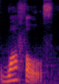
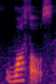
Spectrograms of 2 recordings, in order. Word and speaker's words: waffles: a W right but keep in mind it's an F so it's not waffle it's waffles waffles okay and then moving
